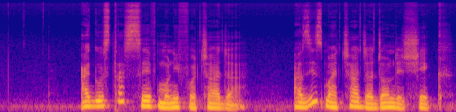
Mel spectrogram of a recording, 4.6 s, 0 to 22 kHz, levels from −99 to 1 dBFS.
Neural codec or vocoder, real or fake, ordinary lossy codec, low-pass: vocoder, 44.1 kHz, 128 mel bands every 256 samples, BigVGAN v2; fake; none; 19.8 kHz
